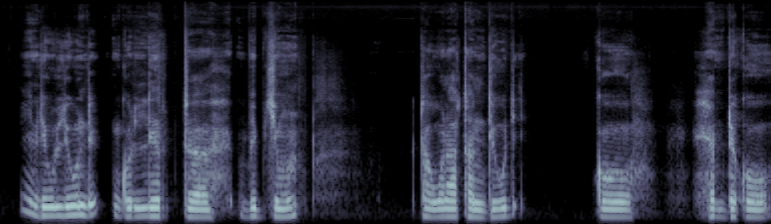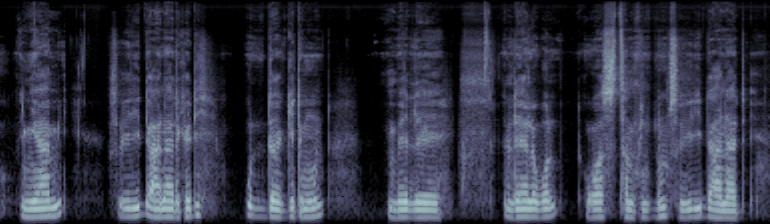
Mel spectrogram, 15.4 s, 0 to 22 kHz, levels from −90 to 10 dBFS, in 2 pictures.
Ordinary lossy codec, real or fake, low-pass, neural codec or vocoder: none; fake; none; vocoder, 48 kHz, 128 mel bands, Vocos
